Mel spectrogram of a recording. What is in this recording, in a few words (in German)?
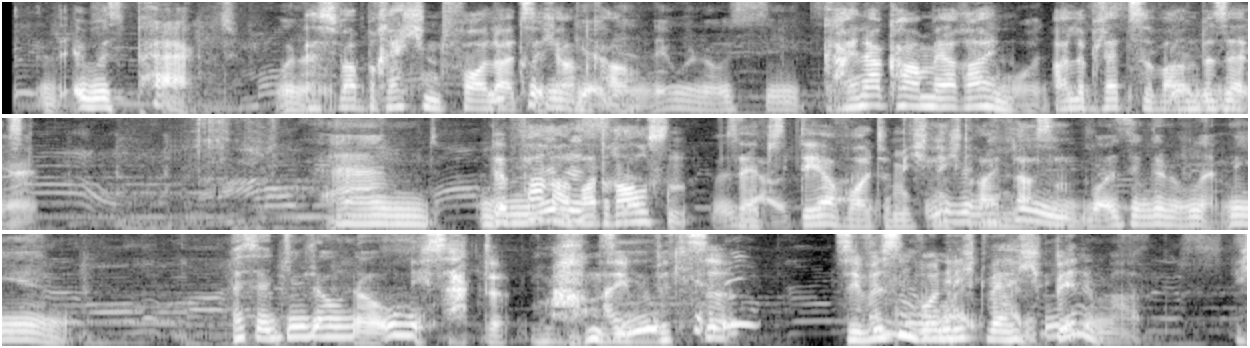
overvoicing doku; arte; Sam Cooke Leben und Tod eines Soulstars; Zelda Sands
